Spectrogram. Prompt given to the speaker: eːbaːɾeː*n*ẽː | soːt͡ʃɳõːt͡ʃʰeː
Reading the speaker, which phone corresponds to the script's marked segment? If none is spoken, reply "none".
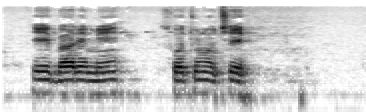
m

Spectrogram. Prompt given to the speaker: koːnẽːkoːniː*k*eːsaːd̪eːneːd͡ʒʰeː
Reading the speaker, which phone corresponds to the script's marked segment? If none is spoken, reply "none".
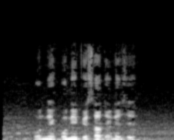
p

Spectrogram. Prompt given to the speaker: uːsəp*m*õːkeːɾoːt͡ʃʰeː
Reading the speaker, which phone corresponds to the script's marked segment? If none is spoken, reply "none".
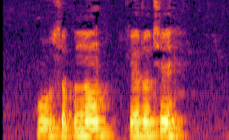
n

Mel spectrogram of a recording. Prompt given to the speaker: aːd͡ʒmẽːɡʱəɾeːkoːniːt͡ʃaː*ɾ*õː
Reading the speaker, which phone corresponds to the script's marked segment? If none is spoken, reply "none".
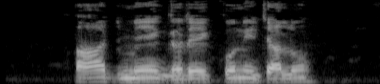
l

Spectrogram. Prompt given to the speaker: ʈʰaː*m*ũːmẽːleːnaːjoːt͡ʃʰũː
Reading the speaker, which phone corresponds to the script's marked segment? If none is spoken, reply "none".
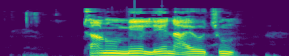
ɳ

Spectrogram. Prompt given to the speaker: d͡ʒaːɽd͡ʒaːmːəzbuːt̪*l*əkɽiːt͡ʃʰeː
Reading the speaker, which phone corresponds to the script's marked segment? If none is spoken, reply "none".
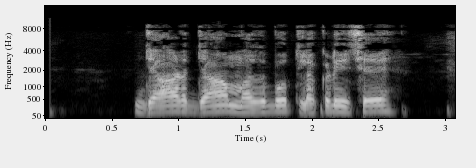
l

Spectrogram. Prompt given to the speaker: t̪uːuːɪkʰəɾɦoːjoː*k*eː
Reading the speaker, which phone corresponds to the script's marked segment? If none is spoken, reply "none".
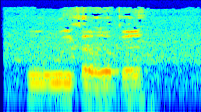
k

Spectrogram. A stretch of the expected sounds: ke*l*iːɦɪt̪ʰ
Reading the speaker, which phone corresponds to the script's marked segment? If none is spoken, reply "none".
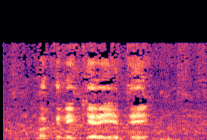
ɾ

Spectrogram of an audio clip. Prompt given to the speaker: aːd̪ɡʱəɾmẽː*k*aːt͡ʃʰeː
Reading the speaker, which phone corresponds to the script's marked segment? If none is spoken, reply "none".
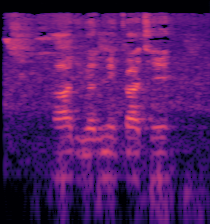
k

